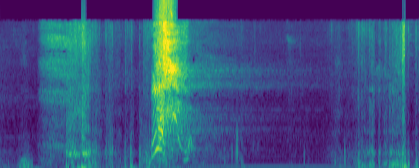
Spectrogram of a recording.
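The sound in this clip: A single loud, explosive sneeze bursts out midway, set among quieter breathy and rustling noises before and after it.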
